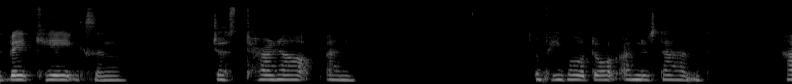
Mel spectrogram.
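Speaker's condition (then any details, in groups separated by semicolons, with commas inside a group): Motor neurone disease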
